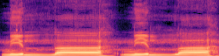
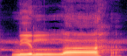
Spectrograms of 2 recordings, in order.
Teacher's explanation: lam jalalah yang terdapat pada lafaz Allah ini dibaca tipis atau dibaca tarkik begitu. Sehingga ini dibaca nillah, nillah begitu.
